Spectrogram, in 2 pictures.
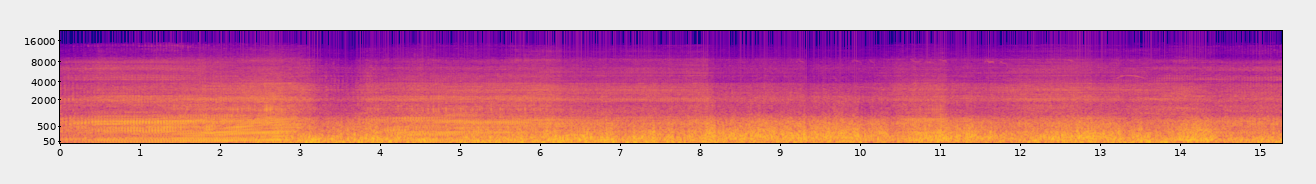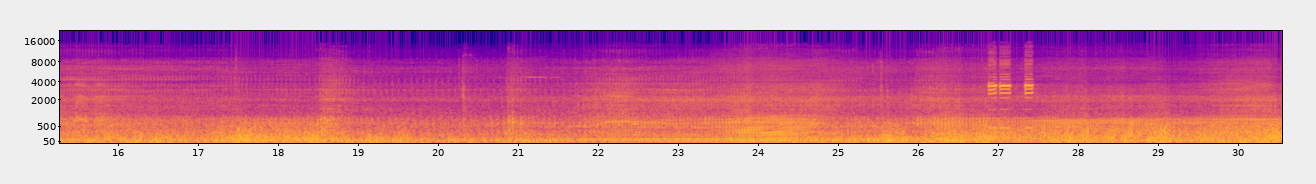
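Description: Motorcycle engine running under way, with heavy wind noise on the microphone. The engine pitch rises twice as it accelerates, once early and again about three-quarters of the way through.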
